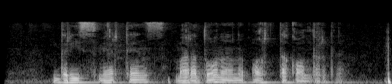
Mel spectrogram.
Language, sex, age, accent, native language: Uzbek, male, 18-24, Qashqadaryo, Uzbek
